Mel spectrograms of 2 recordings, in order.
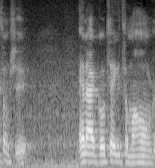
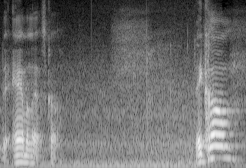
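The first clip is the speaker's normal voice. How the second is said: ordinary talk, nothing marked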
